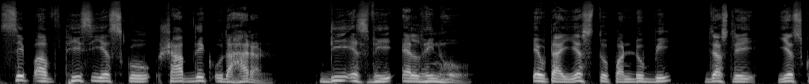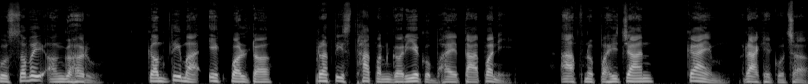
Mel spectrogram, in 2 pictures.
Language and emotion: Nepali, neutral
